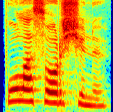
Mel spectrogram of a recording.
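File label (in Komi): пола сорсьыны, Komi, female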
